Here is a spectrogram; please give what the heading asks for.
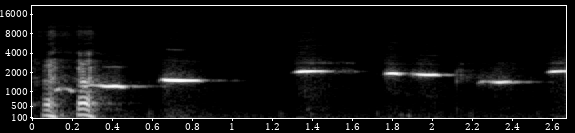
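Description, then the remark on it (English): A person whistles a short theme melody from a 1960s TV show: a brief vocal sound, then several clear sustained notes with small gaps, the pitch stepping up and down. “I can't whistle that well.”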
